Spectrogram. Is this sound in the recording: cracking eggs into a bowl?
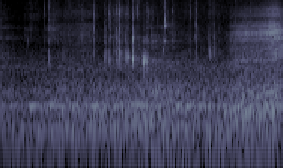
yes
